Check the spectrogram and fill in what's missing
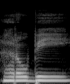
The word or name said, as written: hrubý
